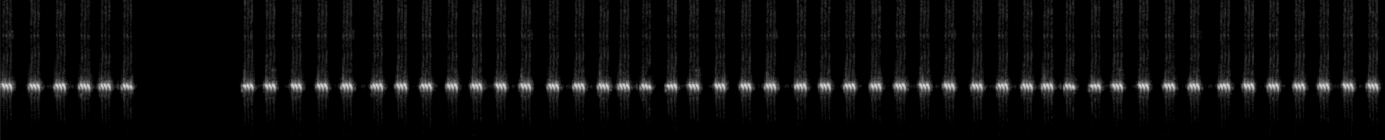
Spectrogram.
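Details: Cricket sound offered as a rat repellent: a fast, even train of bright, high chirps, roughly four per second, broken by a brief silence early on, then continuing unchanged to the end. Clean, with no background noise.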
